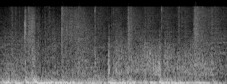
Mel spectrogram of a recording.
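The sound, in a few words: big explosions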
